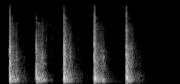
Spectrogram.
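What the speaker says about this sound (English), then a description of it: "The knocking grew violent." Five heavy, evenly spaced knocks strike a door in quick succession, each a loud close thud that dies away instantly into silence.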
